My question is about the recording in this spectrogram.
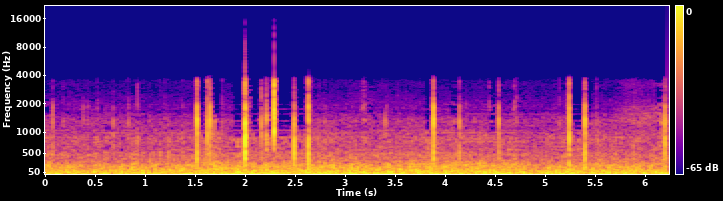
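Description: Wood fire of stacked sticks burning with a steady low rush, crackling and popping irregularly; a cluster of sharp pops comes about two seconds in, with single pops later.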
